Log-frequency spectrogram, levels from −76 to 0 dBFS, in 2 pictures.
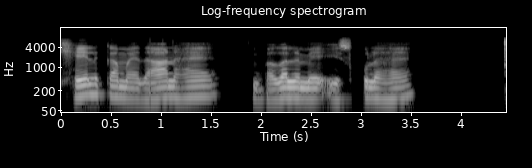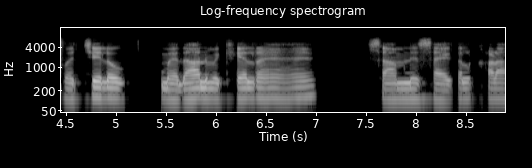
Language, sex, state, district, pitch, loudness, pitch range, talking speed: Hindi, male, Chhattisgarh, Balrampur, 120 Hz, -30 LUFS, 115-130 Hz, 130 wpm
